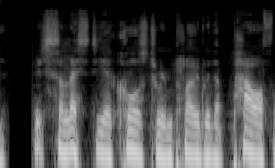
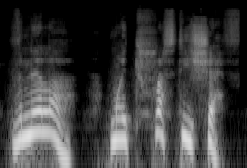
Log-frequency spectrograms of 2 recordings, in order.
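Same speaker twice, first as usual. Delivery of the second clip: melodramatic grief; 8 semitones higher than usual. Acted. Celestia mourning her chef in mock grief. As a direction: wail it like a stage tragedy.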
